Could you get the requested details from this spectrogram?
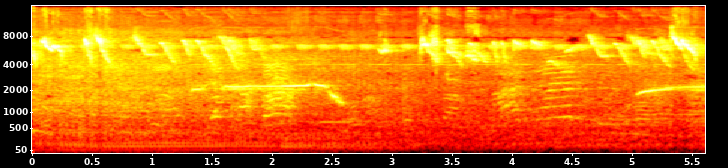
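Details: White-eye song used as a training recording so a pet bird learns the wild-style "wit wit cer" song: rapid thin high chirps in bursts, a drawn level whistle ending in a downslur, a low hum in the first two seconds.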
